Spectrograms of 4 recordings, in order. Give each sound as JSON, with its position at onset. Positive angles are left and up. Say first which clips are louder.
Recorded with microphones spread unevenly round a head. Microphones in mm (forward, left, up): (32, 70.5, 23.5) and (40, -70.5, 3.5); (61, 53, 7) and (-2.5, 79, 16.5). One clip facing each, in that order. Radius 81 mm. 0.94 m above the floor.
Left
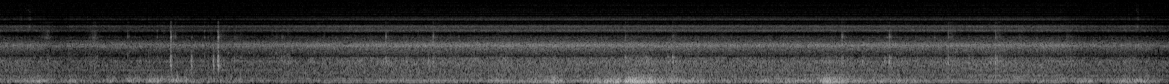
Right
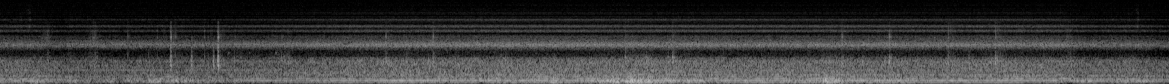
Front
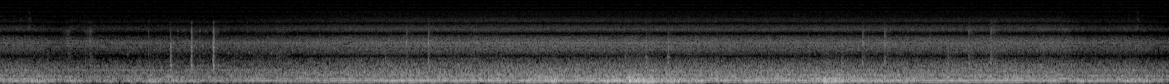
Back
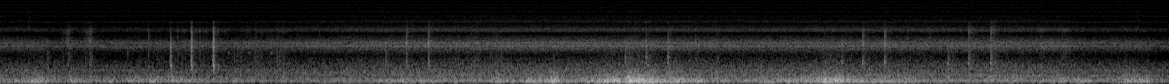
{"t": 0.0, "sound": "a fan", "louder": "right 5 dB, front 6 dB", "azimuth_deg": -15}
